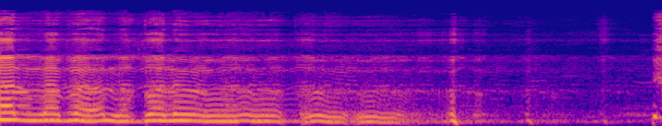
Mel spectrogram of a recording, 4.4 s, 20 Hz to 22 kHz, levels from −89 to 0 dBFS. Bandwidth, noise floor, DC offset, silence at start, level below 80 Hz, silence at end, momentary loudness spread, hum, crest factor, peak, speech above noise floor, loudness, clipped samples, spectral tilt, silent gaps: 15.5 kHz; -48 dBFS; under 0.1%; 0 s; -68 dBFS; 0 s; 22 LU; none; 22 dB; -2 dBFS; 25 dB; -24 LUFS; under 0.1%; -4.5 dB/octave; none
